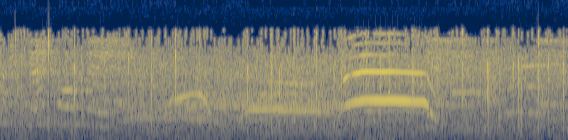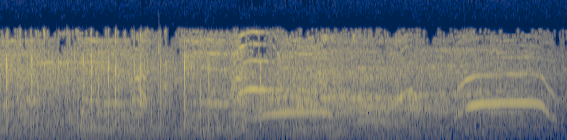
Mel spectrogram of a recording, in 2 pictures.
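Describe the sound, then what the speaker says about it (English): An audience at a comic convention applauds and cheers as Jenna Coleman comes out, a crowd roar with whoops and clapping. Music and voices run loudly over it throughout. "Give a round of applause for Miss Jenna Coleman"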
